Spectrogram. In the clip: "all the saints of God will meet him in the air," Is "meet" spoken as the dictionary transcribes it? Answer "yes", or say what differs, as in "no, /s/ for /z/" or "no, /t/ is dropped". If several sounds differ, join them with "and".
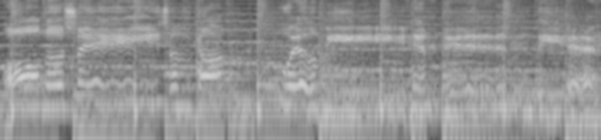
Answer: no, /t/ is dropped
